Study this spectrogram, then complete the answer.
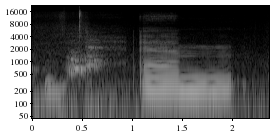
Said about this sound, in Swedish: Oj, nu skälls det här med hundarna.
